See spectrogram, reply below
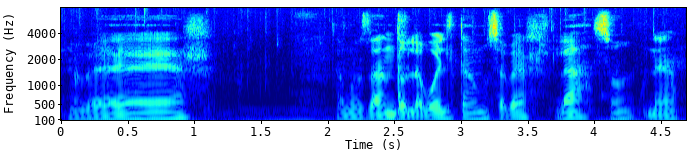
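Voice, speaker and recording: A young adult man with a Mexican accent, commenting on his own gameplay in slangy, swearing chatter, shouting and taunting enemies. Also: mid-range voice, steady tone, a little slow. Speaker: gameplay streamer. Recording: music playing behind the voice.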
